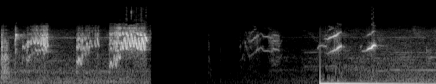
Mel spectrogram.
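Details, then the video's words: Javan myna song used to lure other mynas and to tutor captive birds: harsh raspy bursts, a pause, then sharp rising whistled notes over chattering. "MP3 suara jalak kebo , bisa untuk pikat sangat ampuh"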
